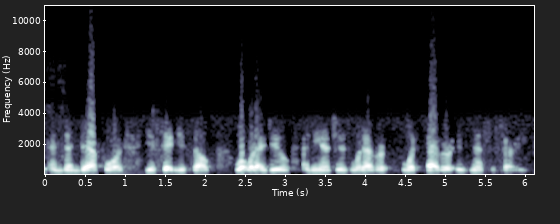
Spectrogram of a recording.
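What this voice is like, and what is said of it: New York accent. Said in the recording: “You have that great New York accent.”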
